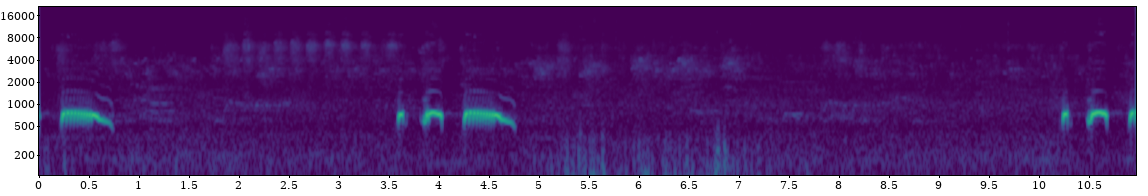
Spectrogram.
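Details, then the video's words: Repeated crowing phrases of a spotted dove in the Liu Tan style, each a couple of short coos and a long falling note, spaced several seconds apart with soft background rumble. "เสียงขันนกเขาใหญ่ # หลิ่วตัน"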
